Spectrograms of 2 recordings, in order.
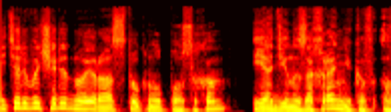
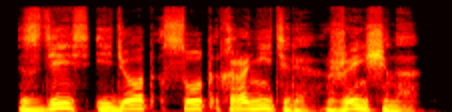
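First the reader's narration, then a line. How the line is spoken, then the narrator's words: Weary. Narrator (Russian): Устало обратился Хродвиг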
